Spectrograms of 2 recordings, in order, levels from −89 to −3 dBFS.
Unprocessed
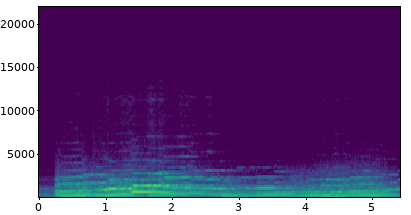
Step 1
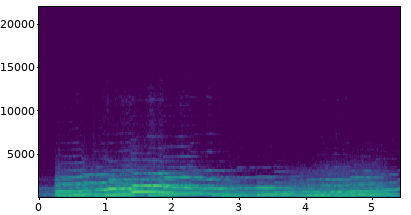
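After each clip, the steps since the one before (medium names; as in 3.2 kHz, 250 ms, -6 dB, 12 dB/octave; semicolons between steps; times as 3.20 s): Chebyshev high-pass 310 Hz, order 3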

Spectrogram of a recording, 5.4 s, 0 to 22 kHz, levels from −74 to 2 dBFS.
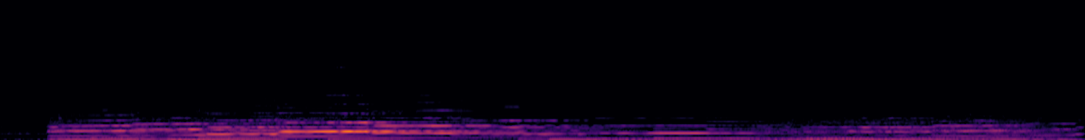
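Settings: FFT filter 100 Hz 0 dB, 270 Hz -5 dB, 570 Hz -29 dB, 1.5 kHz +1 dB; trim -1.5 dB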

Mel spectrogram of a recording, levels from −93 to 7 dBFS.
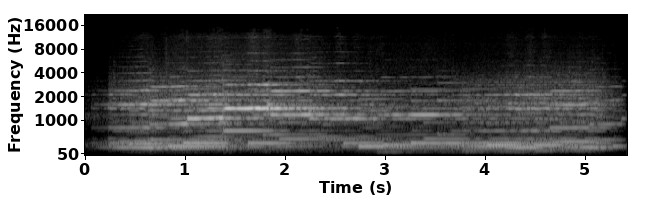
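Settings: level rider gain up to 11 dB; reverse echo 173 ms -19 dB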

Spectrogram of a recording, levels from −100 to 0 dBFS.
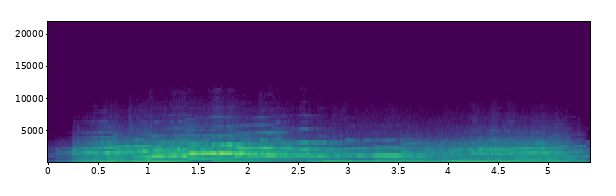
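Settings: distance through air 120 m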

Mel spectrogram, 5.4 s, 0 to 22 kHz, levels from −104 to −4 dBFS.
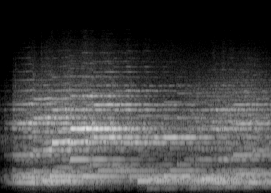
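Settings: feedback delay 362 ms, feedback 30%, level -5 dB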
